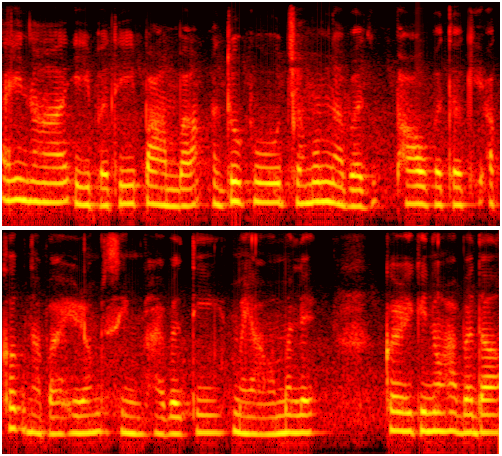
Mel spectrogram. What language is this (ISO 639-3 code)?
mni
